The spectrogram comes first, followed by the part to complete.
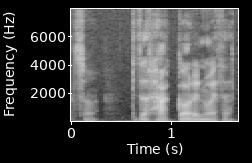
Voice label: "rhagor", Welsh

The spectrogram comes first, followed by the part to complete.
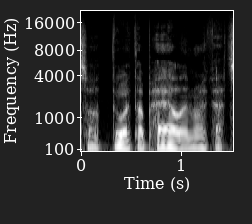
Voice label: "peel", Welsh

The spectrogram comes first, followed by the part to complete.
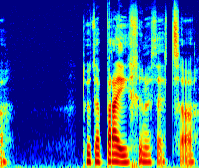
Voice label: "braich", Welsh

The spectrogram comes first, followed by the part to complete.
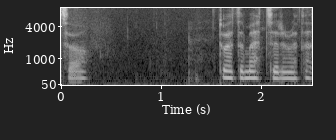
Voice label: "metr", Welsh

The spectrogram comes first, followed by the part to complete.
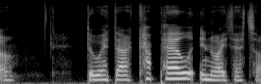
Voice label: "capel", Welsh

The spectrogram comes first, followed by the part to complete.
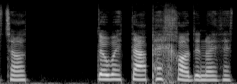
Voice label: "pechod", Welsh

